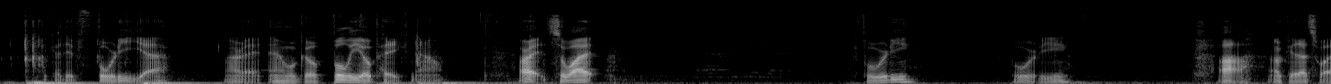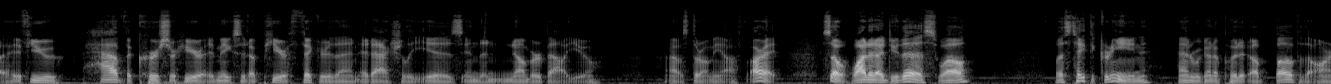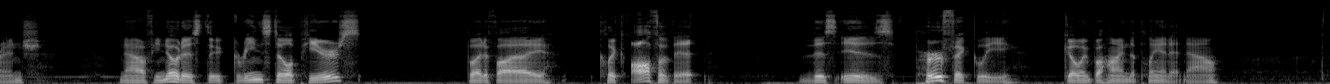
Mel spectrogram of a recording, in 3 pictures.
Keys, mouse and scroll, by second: 0.2-1.0 typing, 3.7 click, 4.4 1, 5.0 click, 5.7 middle click, 5.7 middle click, 8.6 click, 10.1 click, 10.5 click, 14.4 click, 18.4 click, 19.7 click, 20.1 click, 26.3 click, 31.4 click, 32.2 click, 33.9 click, 36.3 middle click, 36.4 middle click, 36.7 middle click, 37.4 middle click.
